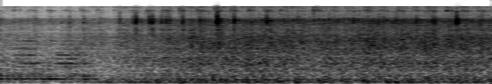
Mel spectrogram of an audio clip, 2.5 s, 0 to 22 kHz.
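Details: Honda Supra engine in modified Honda 70 frame: fast light ticking over the idling single, strongest at left side of engine and exhaust; cam chain found very slack, causing rattle.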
